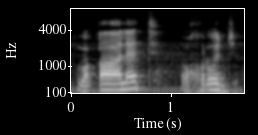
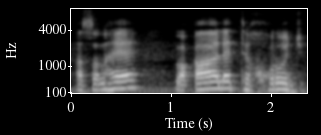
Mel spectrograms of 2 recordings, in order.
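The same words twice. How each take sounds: First: وقالت with the taa taking a kasra into اخرج, slow; slow demo of the kasra form وقالتِ اخرج. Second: وقالت with a silent taa, slowly: "وقالتْ اخرج"; slow demo of the sukun form وقالتْ; underlying sukun. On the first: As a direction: say "وقالتِ اخرج" joined smoothly. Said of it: "فكسرت التاء لالتقاء الساكنين". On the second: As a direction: stop dead on the taa of وقالت before اخرج. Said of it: "أساسًا ساكنة". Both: Shown as a demonstration.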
